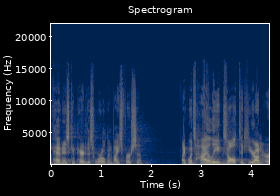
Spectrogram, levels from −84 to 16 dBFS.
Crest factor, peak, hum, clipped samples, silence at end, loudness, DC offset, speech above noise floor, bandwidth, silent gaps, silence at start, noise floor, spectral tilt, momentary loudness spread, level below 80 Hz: 20 dB; -10 dBFS; none; under 0.1%; 0 s; -29 LUFS; under 0.1%; 45 dB; 16.5 kHz; none; 0 s; -74 dBFS; -4 dB/octave; 8 LU; -72 dBFS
